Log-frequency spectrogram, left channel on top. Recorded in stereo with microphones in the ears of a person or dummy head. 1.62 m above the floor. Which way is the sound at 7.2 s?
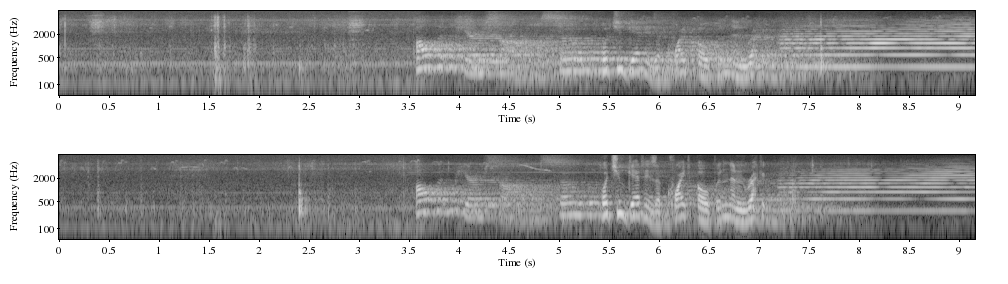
55° right (ahead or behind).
